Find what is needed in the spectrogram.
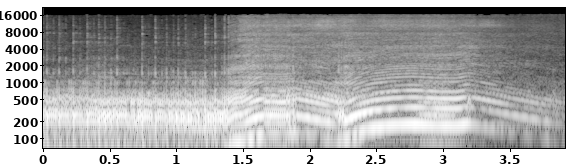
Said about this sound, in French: C'est vrai que c'est assez glauque, en fait, d'entendre juste un bruit de tronçonneuse.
